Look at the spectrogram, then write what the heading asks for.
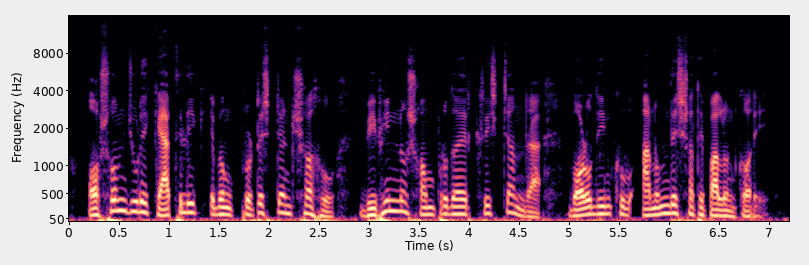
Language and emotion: Bengali, neutral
